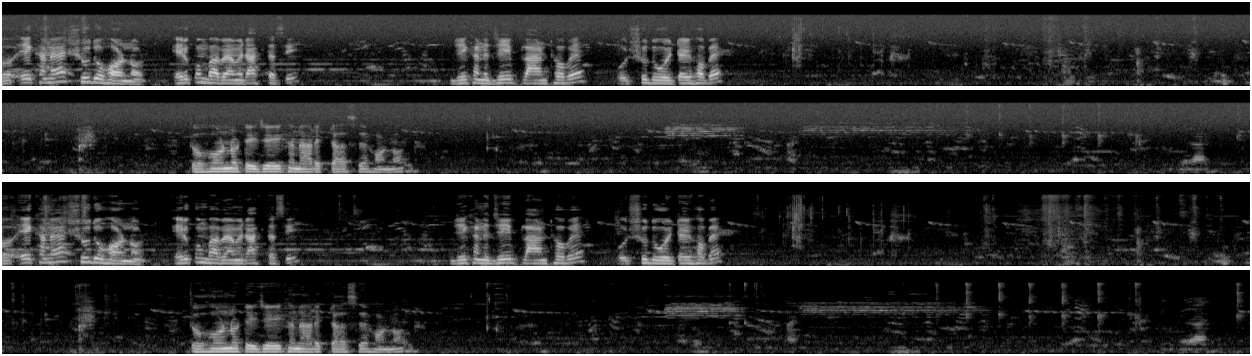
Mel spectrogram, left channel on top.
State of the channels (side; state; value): left; noise; hiss, 13 dB below the sound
